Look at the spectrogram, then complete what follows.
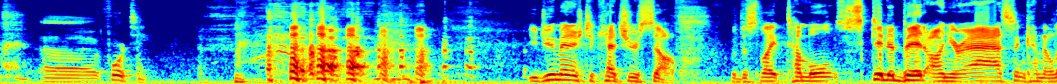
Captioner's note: laughs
